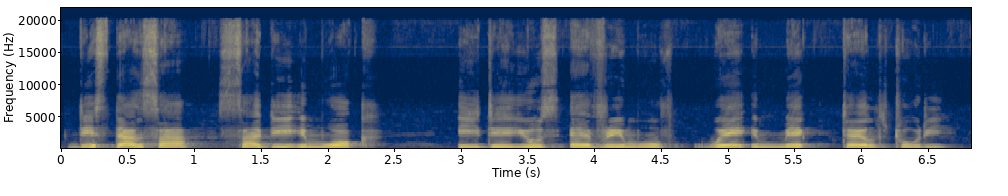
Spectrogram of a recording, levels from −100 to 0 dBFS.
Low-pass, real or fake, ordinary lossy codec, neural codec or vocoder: none; real; none; none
